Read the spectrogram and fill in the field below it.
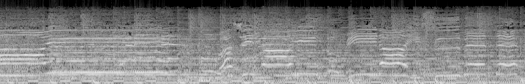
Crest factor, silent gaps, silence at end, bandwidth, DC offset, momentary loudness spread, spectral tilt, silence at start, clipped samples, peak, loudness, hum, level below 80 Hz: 8 dB; none; 0 s; 17 kHz; under 0.1%; 4 LU; -3.5 dB/octave; 0 s; 2%; 0 dBFS; -6 LUFS; none; -20 dBFS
